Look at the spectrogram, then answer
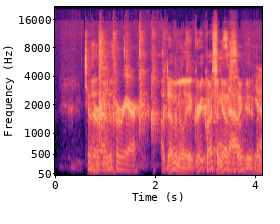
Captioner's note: crowd members applaud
